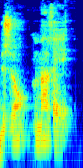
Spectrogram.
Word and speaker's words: Jean Marais: Jean Marais.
